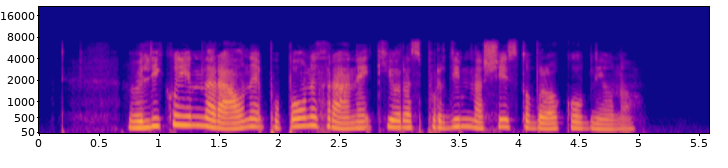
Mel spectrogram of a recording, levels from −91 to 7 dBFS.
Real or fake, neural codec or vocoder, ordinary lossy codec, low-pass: fake; codec, 16 kHz, 16 kbps, FreqCodec, smaller model; none; 7.2 kHz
